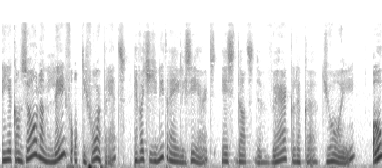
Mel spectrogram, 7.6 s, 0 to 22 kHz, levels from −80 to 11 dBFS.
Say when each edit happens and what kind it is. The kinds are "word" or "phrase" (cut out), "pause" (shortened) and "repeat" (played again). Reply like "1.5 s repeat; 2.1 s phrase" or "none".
2.6 s pause; 6.4 s pause

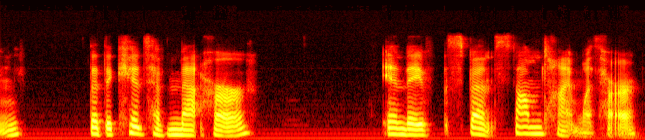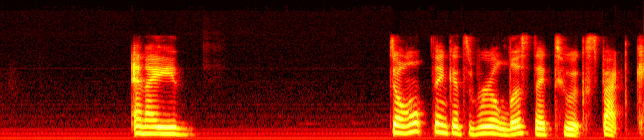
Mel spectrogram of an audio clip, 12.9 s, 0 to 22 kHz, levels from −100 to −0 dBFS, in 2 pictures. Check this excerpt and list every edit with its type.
none

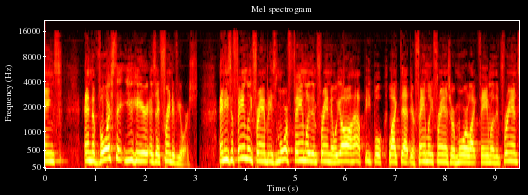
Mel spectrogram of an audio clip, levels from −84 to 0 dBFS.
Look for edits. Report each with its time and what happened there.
6.8 s pause

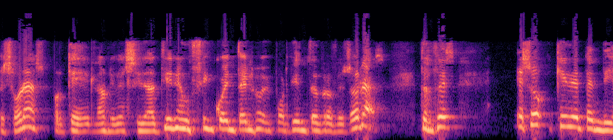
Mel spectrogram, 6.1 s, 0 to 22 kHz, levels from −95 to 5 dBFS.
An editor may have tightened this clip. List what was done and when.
none

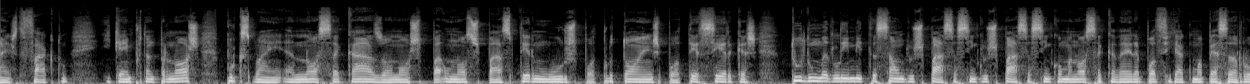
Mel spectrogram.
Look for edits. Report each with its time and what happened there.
2.5 s word; 5.2 s word; 6.0 s word; 9.8 s repeat

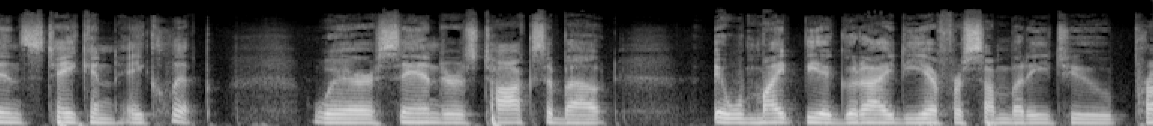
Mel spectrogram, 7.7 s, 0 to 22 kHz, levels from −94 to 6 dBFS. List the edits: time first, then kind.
none

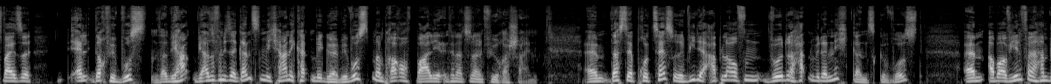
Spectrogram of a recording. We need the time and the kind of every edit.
none

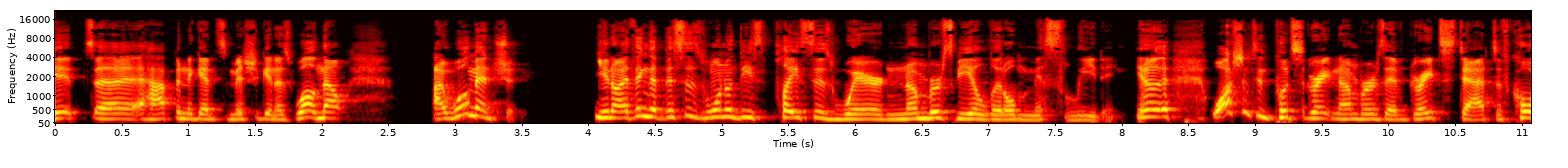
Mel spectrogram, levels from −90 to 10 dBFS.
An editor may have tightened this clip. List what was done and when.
3.1 s word; 6.7 s word; 9.3 s word

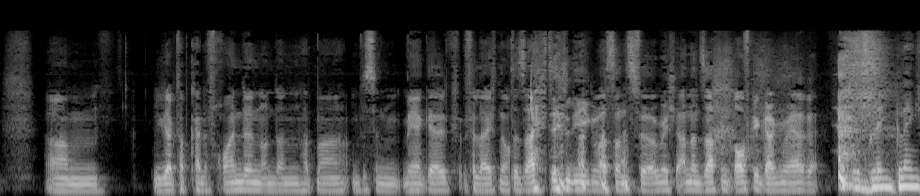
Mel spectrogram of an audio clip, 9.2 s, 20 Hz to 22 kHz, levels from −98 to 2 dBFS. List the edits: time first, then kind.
5.1 s word

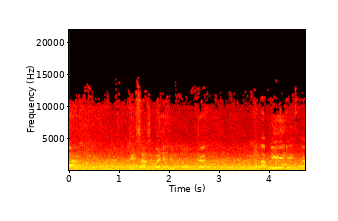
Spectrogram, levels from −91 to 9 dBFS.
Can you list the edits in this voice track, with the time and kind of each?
2.1 s word

